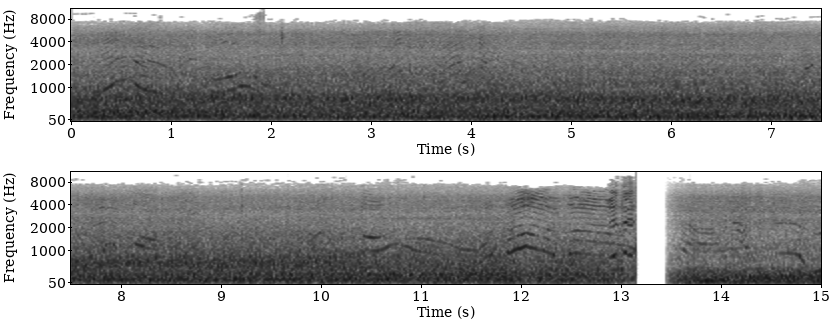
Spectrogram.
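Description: Jet engines roar steadily inside an airplane cabin.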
